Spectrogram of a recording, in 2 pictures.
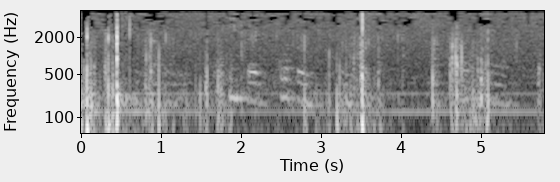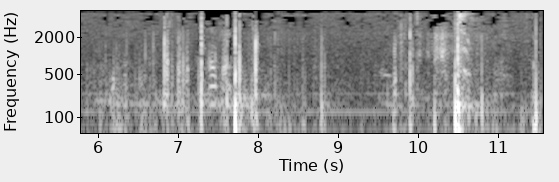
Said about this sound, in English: Sorry for those of you who are listening, I'm fighting with the microphone. Need duct tape.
